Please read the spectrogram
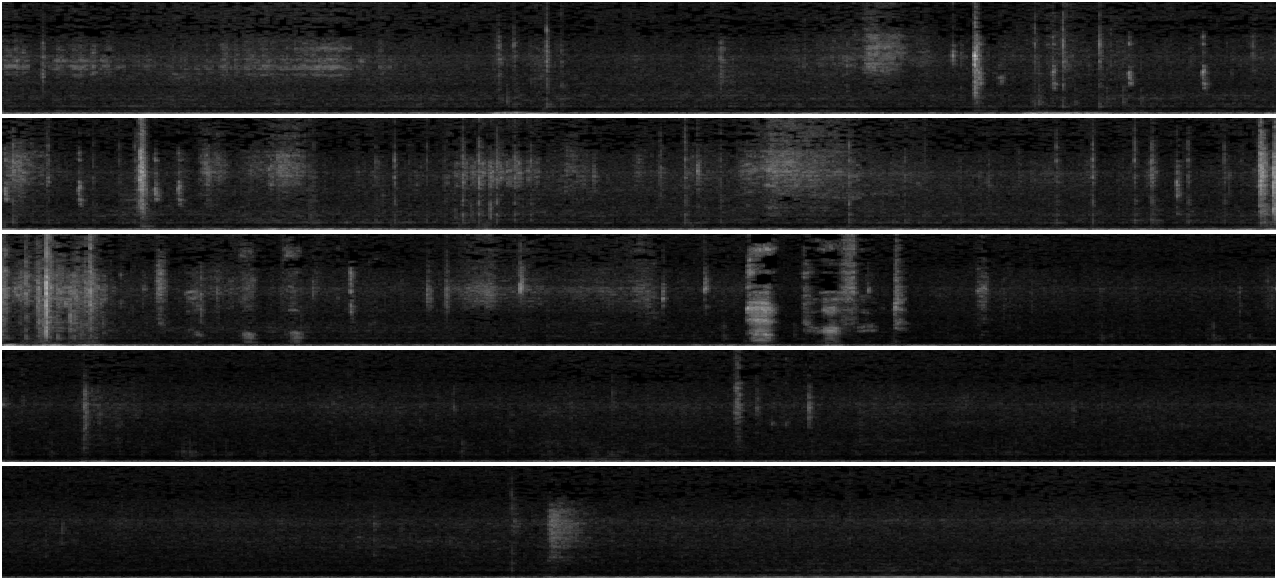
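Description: Low, uneven road and engine rumble of a car being driven in town traffic, heard from inside the cabin, with a few short sharp clicks, the loudest about halfway through.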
